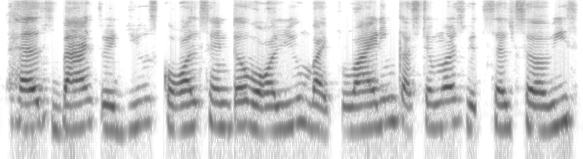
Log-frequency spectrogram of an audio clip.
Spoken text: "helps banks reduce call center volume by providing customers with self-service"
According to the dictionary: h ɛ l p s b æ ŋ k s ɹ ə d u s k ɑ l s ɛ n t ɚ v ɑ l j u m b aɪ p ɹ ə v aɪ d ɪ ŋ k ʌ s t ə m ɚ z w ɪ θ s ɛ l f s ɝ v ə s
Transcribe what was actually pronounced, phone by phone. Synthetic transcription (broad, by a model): h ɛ l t b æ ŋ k ɹ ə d u s k ɑ l s ɛ n t ɚ v ɑ l j u m b aɪ p ɹ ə v aɪ d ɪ ŋ k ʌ s t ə m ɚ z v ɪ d s ɛ l f s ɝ v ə s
